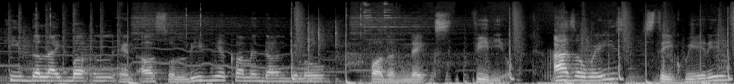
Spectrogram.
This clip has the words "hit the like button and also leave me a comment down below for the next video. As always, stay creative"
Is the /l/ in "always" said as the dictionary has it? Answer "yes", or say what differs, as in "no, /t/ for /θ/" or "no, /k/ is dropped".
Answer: no, /l/ is dropped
